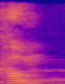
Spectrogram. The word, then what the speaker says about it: comb: Another common one is the B after M like in comb and lamb.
